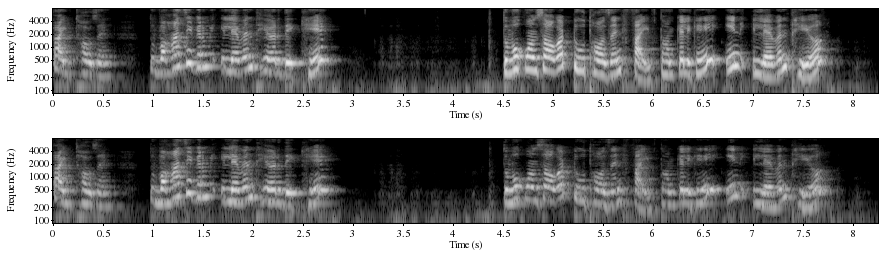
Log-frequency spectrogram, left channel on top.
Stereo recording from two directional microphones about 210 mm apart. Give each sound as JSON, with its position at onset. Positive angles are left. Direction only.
{"t": 0.0, "sound": "a woman's voice", "side_deg": 10}
{"t": 2.0, "sound": "a woman's voice", "side_deg": 30}
{"t": 4.3, "sound": "speech", "side_deg": 50}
